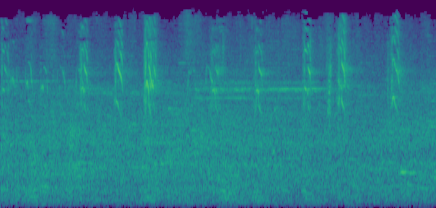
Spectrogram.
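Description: Birds calling at dusk, a dozen or so short, sharp calls that fall in pitch, over a steady background din of city traffic.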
